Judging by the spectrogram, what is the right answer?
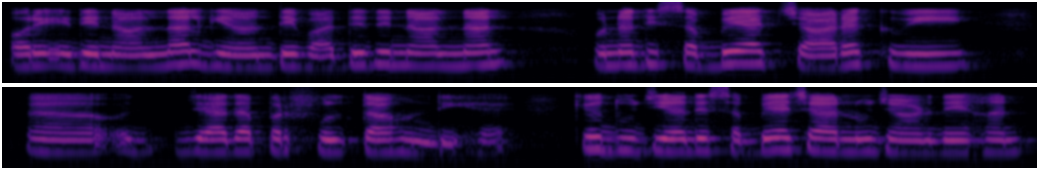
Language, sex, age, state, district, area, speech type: Punjabi, female, 45-60, Punjab, Amritsar, urban, spontaneous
